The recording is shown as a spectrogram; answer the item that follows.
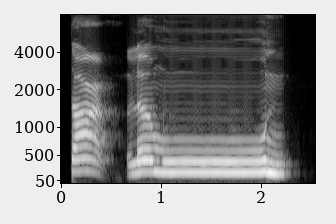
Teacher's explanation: وقف کریں گے تو نون کے اوپر زبر اسے ہٹا دیں گے اور جزم پڑھیں گے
